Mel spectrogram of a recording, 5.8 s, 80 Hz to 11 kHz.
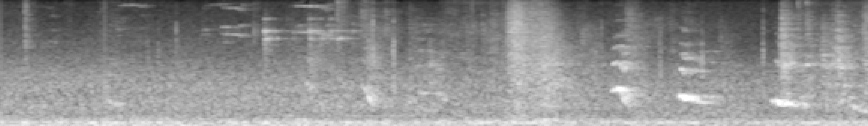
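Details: Solid black and dark sable German Shepherd puppies from a litter born 12 March 2019 give short, high whimpers and yips over a steady low hum.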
